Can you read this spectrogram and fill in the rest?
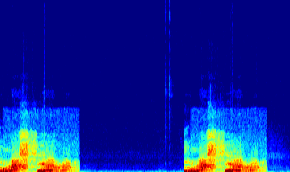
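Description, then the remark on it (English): A recording of a growling animal, played back greatly slowed down through a filter: a low, rumbling growl-like sound plays twice, each burst about a second and a half long, separated by a couple of seconds of near silence; the tone is deep and drawn out. “All super slowed down.”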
